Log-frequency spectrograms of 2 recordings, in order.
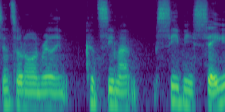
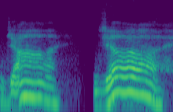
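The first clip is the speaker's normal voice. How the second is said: drawn-out Southern holler, rising higher; Alabama accent; 5 semitones higher than usual. Acted. Drunk partying with Alabama friends, mock Southern accent. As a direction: call out the name with an Alabama twang. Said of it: "party with people from Alabama".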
